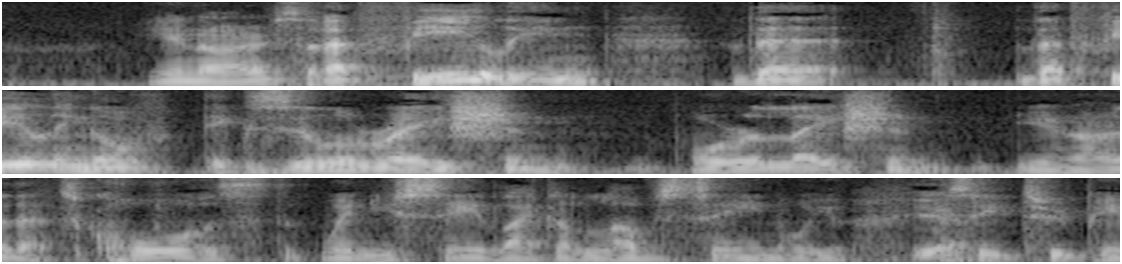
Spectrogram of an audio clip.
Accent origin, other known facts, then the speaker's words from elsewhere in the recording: Oxford, South East England, United Kingdom; Oxford, yeah, Oxford. You heard it in my accent.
